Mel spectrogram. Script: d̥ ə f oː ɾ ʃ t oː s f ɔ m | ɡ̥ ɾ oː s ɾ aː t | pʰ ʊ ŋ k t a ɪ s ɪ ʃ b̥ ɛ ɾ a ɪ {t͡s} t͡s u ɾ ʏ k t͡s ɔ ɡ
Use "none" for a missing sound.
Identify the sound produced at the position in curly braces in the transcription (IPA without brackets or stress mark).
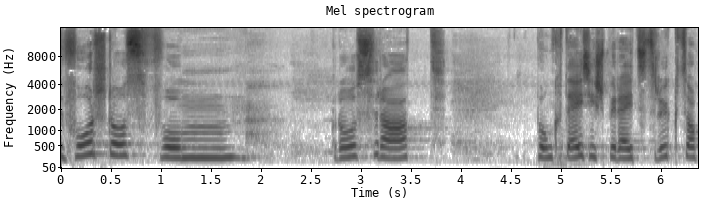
t͡s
